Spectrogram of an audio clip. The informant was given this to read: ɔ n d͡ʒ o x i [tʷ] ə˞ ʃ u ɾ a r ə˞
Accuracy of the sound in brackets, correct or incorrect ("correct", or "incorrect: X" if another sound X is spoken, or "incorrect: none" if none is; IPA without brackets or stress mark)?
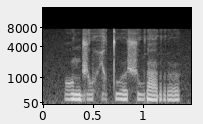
correct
